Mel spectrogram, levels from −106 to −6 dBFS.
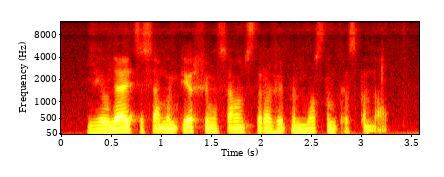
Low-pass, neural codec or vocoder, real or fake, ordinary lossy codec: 10.8 kHz; autoencoder, 48 kHz, 32 numbers a frame, DAC-VAE, trained on Japanese speech; fake; Opus, 16 kbps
